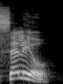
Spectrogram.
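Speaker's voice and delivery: Celio said as SELL-ee-oh; corrected pronunciation. Real, not acted. Streamer learns the viewer's real name, corrected pronunciation. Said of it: "I've been pronouncing your wrong name".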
